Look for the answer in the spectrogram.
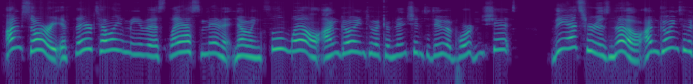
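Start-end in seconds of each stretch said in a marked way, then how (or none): none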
